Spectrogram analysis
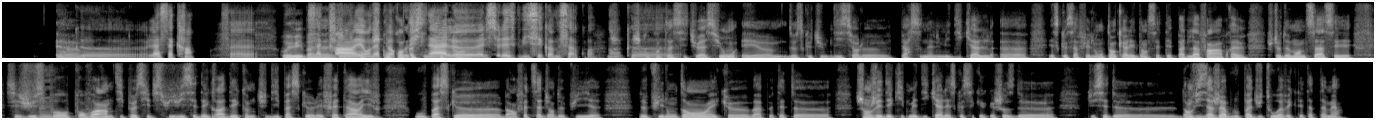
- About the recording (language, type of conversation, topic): French, advice, Comment puis-je mieux gérer l’incertitude lors de grands changements ?
- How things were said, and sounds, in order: drawn out: "de"; stressed: "d'envisageable"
